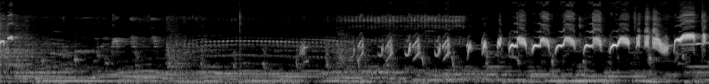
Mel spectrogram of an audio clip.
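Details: Chinese hwamei with a forest-type voice singing in fog, bursting into loud, rich whistled phrases of fast slurred notes at about four a second, after a quieter start with steady low tones like faint music.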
